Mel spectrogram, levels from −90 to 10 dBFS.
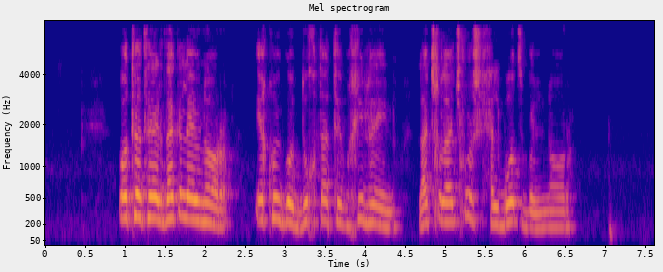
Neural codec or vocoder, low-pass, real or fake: codec, 16 kHz, 16 kbps, FunCodec, trained on Chinese and English, 50 frames a second; 7.2 kHz; fake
